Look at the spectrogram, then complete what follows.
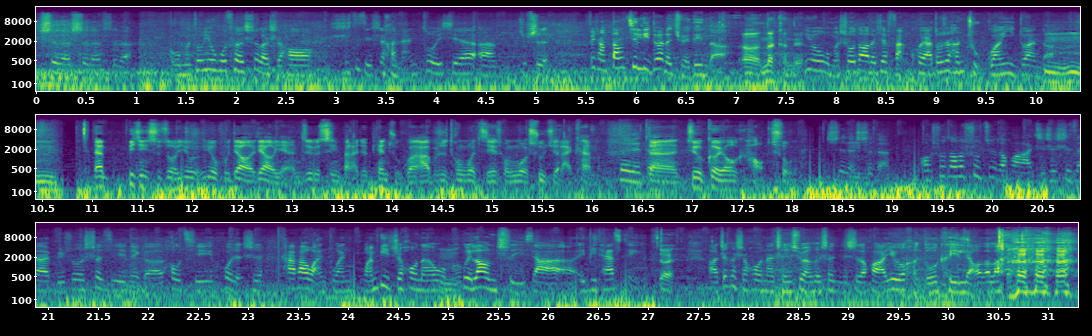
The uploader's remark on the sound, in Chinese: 户外录音，稍有杂音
